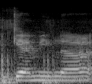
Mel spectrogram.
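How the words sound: The word starts with a hard G sound. This is how people in Egypt say it. "In Egypt, they have a weird way of saying ga. they say Gamila"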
